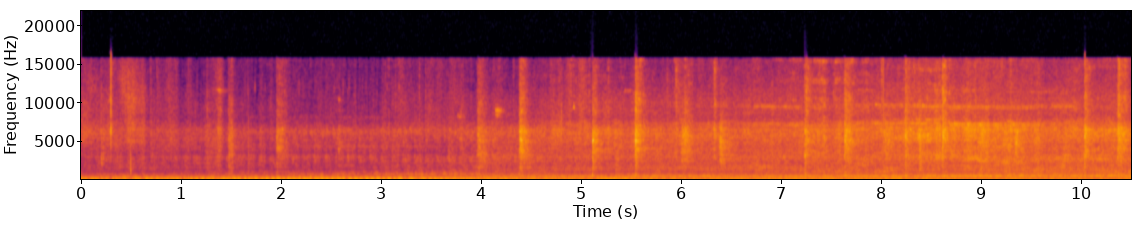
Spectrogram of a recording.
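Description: Eight-car ER9M electric multiple unit moving along the platform. It has a steady electrical hum and a motor whine that slowly rises in pitch as it gathers speed, with scattered clicks of wheels over rail joints.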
